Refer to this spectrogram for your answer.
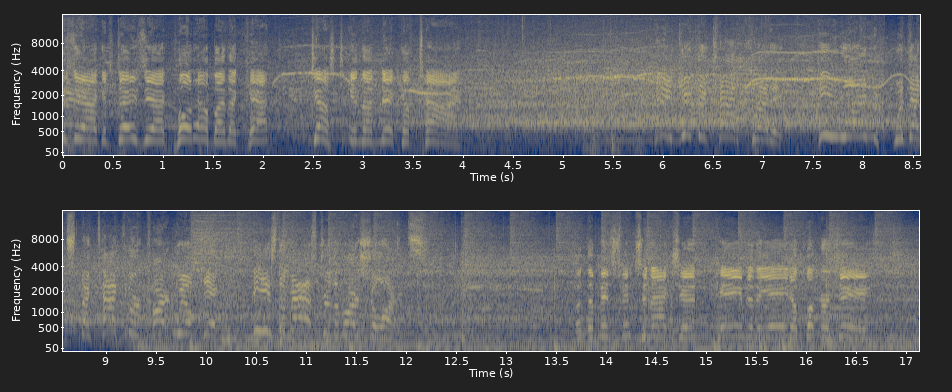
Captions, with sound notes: And Stasiak pulled out by The Cat just in the nick of time. (crowd jeering) Hey, give The Cat credit. He won with that spectacular cartwheel kick. He is the master of the martial arts. (rock music) But the Misfits in Action came to the aid of Booker T.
